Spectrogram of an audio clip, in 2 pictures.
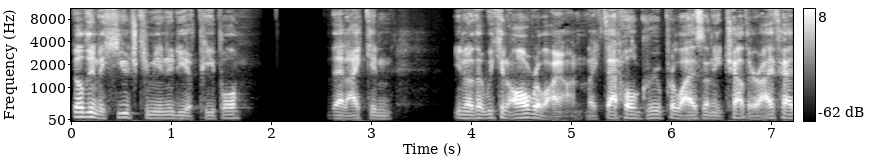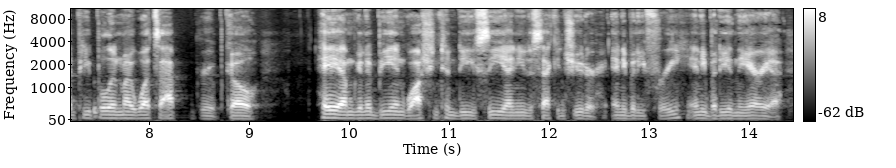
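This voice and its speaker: Deep-voiced man hosting a podcast. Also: fairly even intonation, brisk, darkish tone, no echo. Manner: earnest, upbeat, rambling. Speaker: podcast host. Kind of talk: casual conversational interview. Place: home room. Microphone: studio mic with compressor, at home.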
